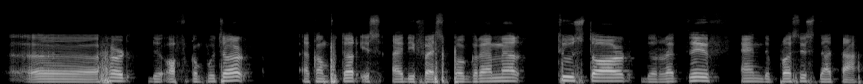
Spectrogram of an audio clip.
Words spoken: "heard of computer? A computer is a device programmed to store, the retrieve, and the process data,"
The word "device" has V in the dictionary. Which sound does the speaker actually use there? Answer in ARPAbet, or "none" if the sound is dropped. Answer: F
